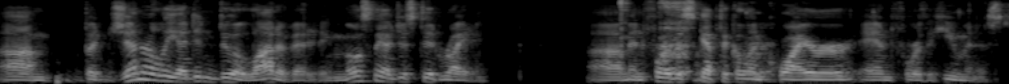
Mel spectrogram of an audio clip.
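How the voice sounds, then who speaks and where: A man with a normal speaking voice talks at a fairly quick pace in a medium pitch with ordinary pitch variation. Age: 50s. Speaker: writer and magazine contributing editor. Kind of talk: interview.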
